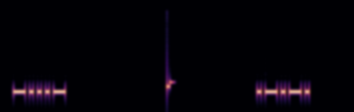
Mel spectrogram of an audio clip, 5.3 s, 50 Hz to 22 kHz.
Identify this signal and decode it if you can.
Morse code, heard as a keyed tone, about 20 wpm, 700 Hz. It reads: <BT> <AR>
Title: Single Punctuation-Prosign - 20wpm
